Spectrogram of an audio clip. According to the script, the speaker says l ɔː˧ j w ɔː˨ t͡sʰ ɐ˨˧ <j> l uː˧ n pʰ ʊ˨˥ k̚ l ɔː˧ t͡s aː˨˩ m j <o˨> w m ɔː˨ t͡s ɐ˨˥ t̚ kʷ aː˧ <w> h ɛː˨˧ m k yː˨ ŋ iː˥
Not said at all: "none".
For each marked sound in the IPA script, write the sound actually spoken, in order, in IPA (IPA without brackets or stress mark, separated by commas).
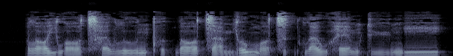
w, o˥, w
